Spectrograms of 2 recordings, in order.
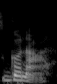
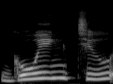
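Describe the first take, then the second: First: The words blur into one short word. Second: Both words are said separately and fully.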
